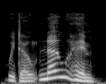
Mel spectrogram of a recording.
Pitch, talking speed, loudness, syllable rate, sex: 210 Hz, 225 wpm, -15 LUFS, 4.1 syllables/s, female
